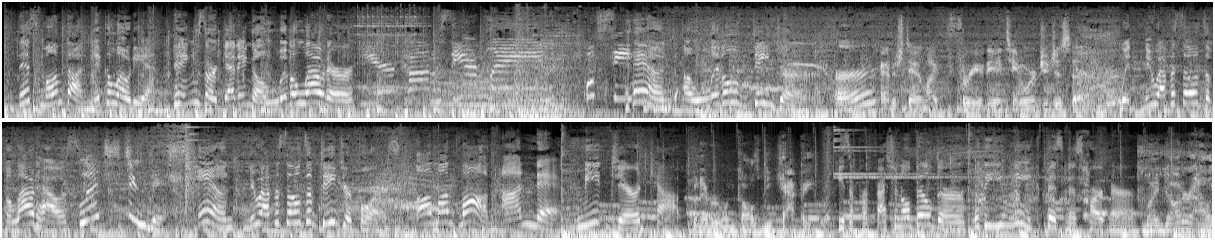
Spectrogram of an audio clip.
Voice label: english american promos

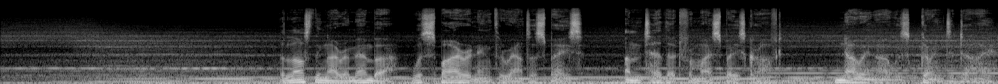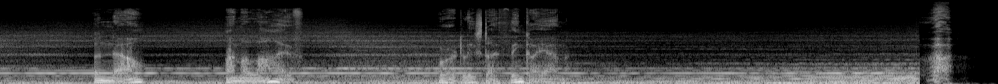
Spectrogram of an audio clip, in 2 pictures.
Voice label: english british video games

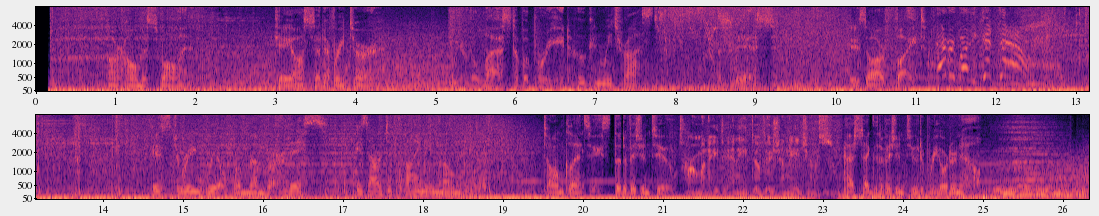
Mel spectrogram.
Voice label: english american movie trailers

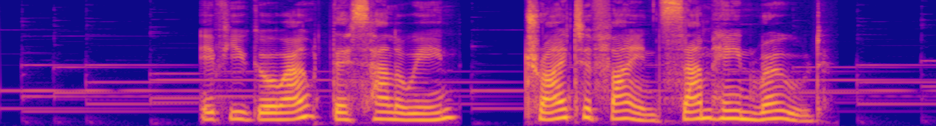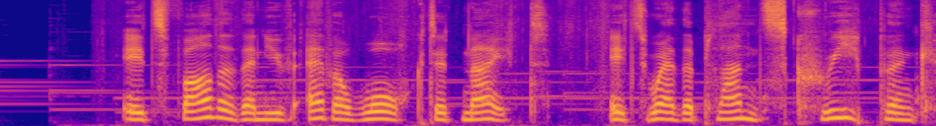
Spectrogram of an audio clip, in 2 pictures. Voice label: english british podcasts

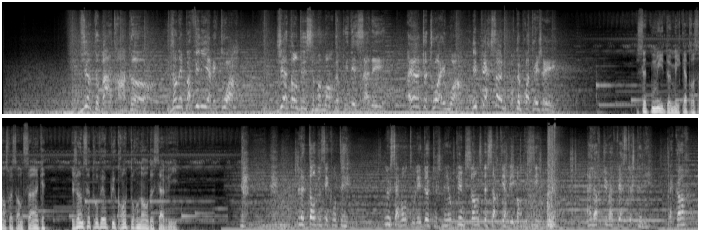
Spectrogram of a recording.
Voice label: french video games

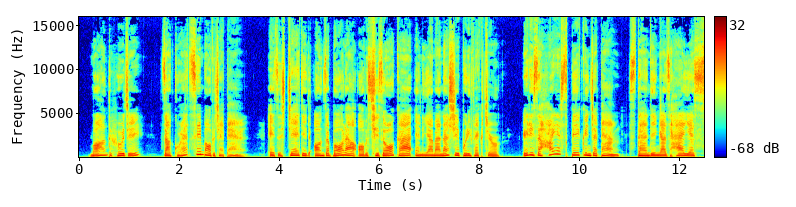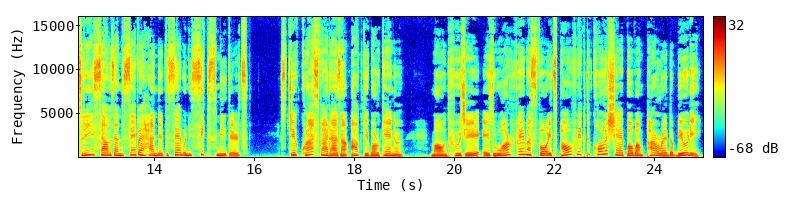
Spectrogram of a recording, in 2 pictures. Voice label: english commercial

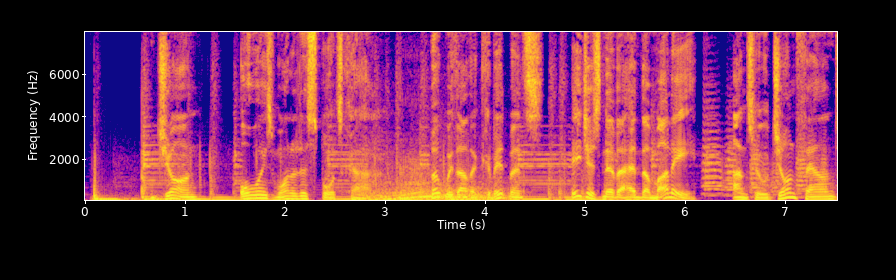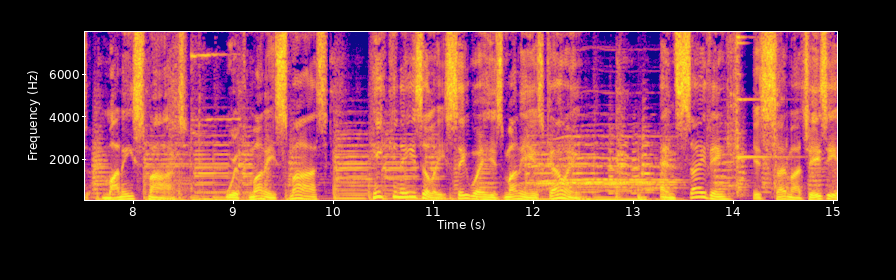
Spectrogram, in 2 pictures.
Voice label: english australian e-learning

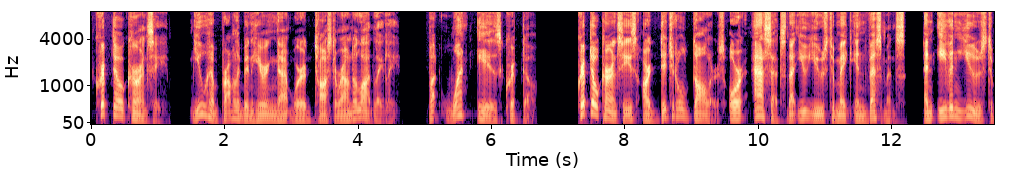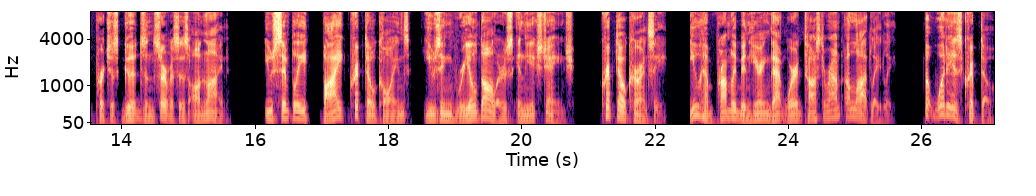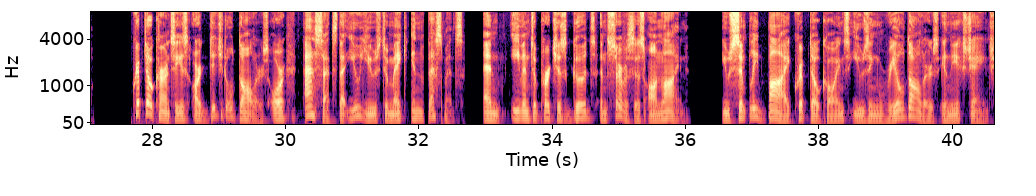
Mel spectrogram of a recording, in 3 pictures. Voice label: english canadian documentaries

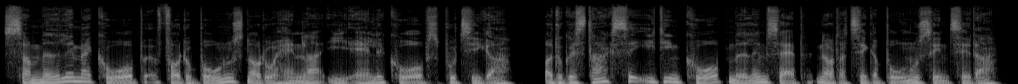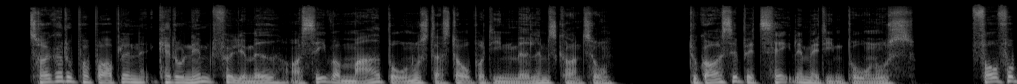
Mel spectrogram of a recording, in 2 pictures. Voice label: Danish corporate videos

